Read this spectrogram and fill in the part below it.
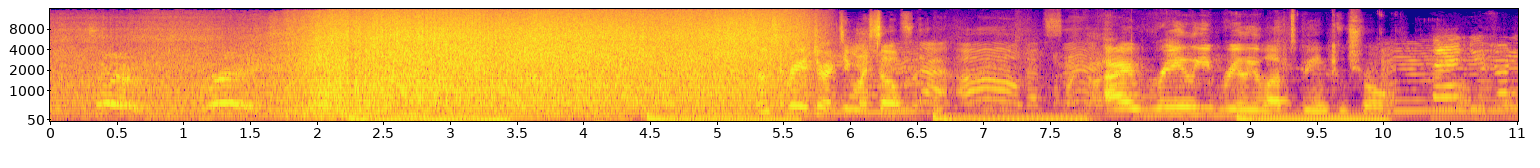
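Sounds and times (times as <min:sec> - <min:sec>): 
rushing water flooding a film set: 0:00.0 - 0:05.9
speech: 0:05.7 - 0:06.8, 0:07.9 - 0:10.2.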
